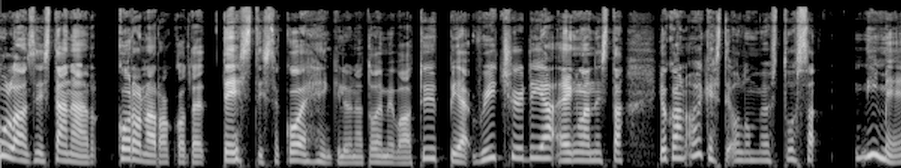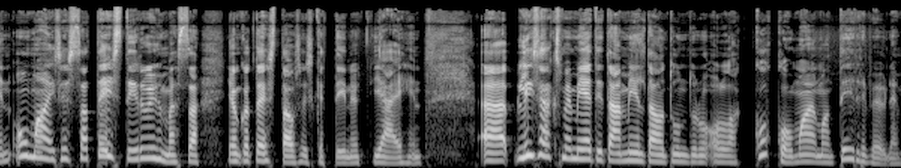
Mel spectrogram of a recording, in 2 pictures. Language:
Finnish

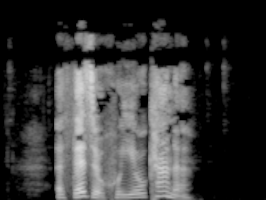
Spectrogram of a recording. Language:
Cornish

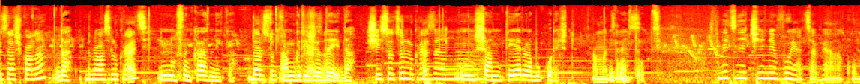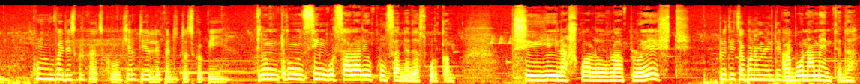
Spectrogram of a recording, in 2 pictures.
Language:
Romanian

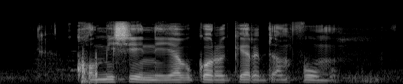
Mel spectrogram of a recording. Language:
Tsonga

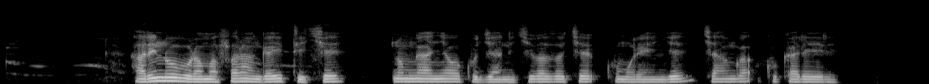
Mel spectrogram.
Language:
Kinyarwanda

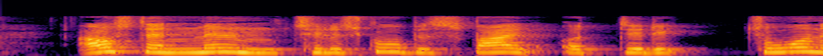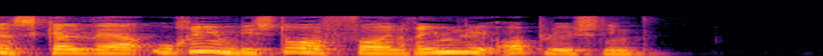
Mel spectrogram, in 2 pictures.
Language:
Danish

